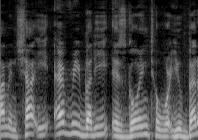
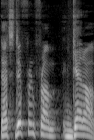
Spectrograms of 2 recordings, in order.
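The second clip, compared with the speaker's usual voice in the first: ordinary delivery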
